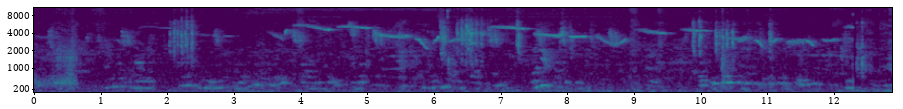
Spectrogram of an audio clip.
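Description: A bird chirping: a run of short, high whistled notes, many sliding down in pitch, coming thickest from about four seconds in.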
